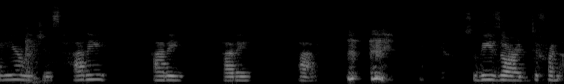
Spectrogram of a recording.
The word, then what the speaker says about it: Har: which is Hari, Hari, Hari, Har. So these are different aspects of creative energy, and then Har at the end, if you can roll your R, Har.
